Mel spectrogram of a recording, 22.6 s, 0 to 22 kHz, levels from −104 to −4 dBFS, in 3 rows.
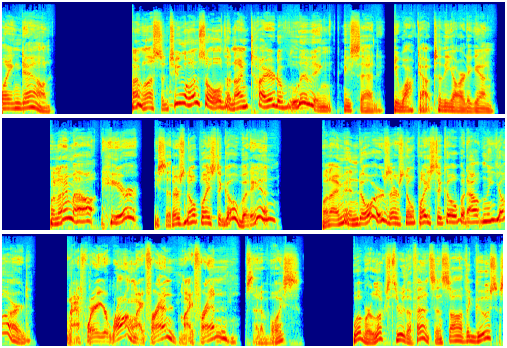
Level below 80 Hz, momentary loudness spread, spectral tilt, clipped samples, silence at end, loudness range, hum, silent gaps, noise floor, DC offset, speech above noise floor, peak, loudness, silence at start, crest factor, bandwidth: -38 dBFS; 7 LU; -3.5 dB/octave; under 0.1%; 0 s; 2 LU; none; 0.80-1.94 s, 5.74-5.87 s, 7.44-8.26 s, 9.65-9.83 s, 11.74-12.34 s, 15.64-16.06 s, 18.69-18.73 s, 19.62-20.35 s; under -90 dBFS; under 0.1%; over 74 dB; -4 dBFS; -16 LUFS; 0 s; 14 dB; 19.5 kHz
